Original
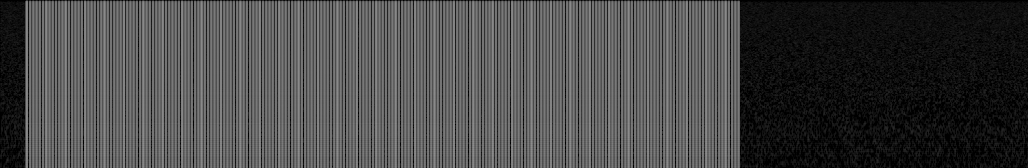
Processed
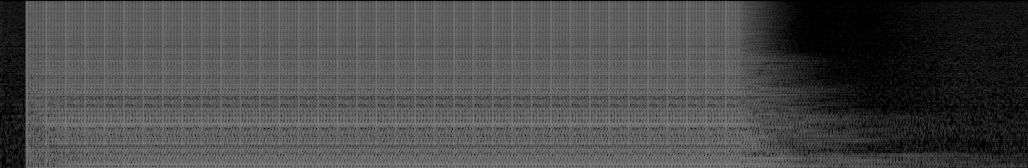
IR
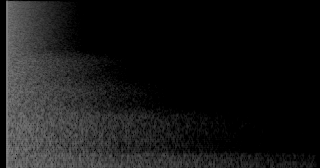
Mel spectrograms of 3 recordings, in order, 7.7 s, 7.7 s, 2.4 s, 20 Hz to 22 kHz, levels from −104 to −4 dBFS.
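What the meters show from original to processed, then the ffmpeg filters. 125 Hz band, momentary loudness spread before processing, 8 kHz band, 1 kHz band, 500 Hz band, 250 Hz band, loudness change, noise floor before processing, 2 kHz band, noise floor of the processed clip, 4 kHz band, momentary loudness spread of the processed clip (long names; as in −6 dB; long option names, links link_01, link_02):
+0.5 dB, 1 LU, −7.0 dB, −4.0 dB, −5.0 dB, −2.5 dB, −7.0 dB, −75 dBFS, −6.5 dB, −72 dBFS, −6.5 dB, 2 LU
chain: -filter_complex "[1:a]atrim=start_sample=2205[link_01];[0:a][link_01]afir=irnorm=-1:irlink=0,acompressor=mode=upward:threshold=-57dB:ratio=2.5,volume=-5dB"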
